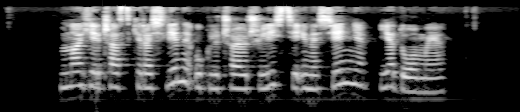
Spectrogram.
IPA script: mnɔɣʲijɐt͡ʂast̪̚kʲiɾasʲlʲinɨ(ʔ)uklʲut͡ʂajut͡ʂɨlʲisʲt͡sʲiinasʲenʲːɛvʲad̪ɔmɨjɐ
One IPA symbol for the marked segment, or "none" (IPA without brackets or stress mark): ʔ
